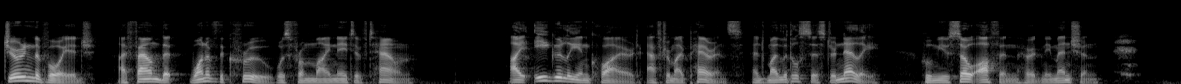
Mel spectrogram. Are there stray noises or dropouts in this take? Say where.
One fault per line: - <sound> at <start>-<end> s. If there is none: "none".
- laugh at 11.1-11.4 s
